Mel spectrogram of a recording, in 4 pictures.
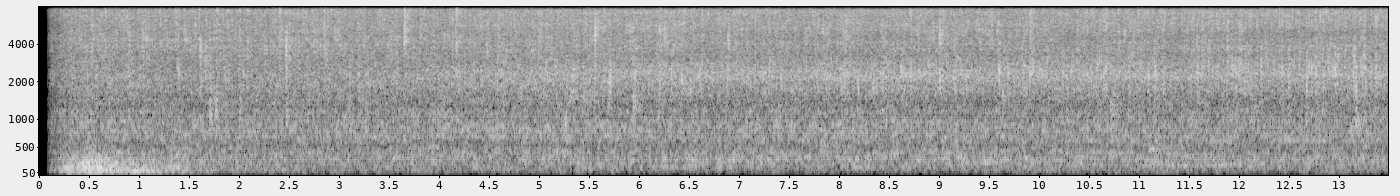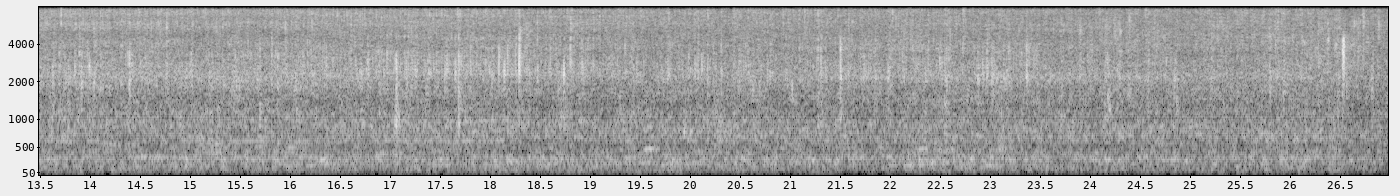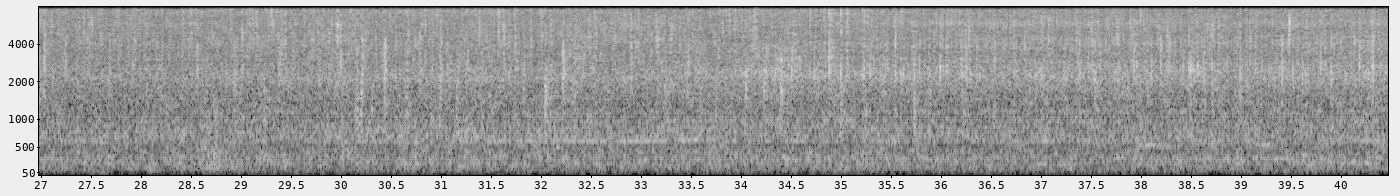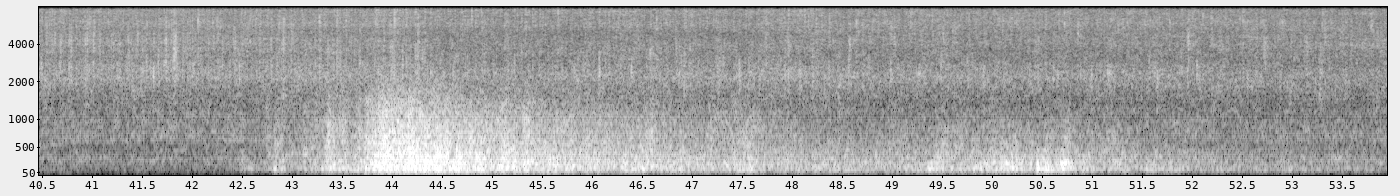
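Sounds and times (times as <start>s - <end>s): rain hissing on wet road: 0.1s - 53.9s
thunder rumble: 0.2s - 1.6s, 42.8s - 51.9s.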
